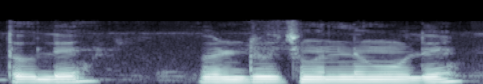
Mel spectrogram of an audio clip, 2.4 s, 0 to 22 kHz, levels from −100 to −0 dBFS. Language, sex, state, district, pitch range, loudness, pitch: Wancho, male, Arunachal Pradesh, Longding, 120-140 Hz, -11 LUFS, 120 Hz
